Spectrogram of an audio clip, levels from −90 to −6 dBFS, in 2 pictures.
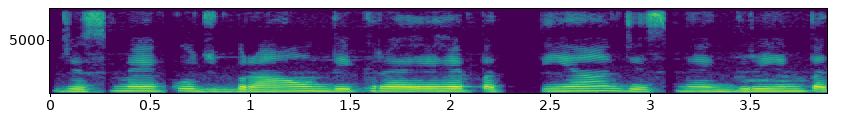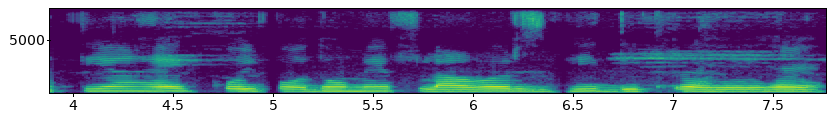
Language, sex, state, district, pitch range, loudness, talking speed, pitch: Hindi, female, Maharashtra, Mumbai Suburban, 195-205 Hz, -16 LUFS, 145 wpm, 200 Hz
